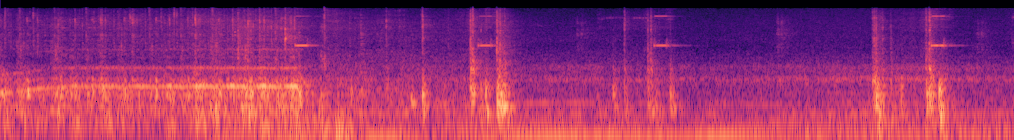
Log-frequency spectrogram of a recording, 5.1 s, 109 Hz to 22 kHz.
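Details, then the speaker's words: Brother Innovis 10 sewing machine after needle bar repair, testing pattern stitches incl. triple straight stitch: short bursts of even needle whirring with light clicks between patterns, no knocking or grinding; normal stitching. "삼중겹 직선 바느질, 요거는 중요한 바느질입니다."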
